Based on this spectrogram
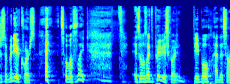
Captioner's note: laughs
